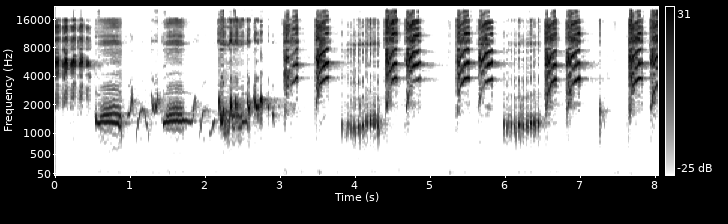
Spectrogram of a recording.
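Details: Bornean white-rumped shama singing energetically in clear voice with many fills. Rich warbling whistles open the phrase. Bursts of sharp, high chattering notes follow, alternating with low fluty phrases in a loud, dense, varied sequence.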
